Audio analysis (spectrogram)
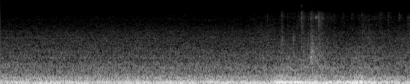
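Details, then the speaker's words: Ford Transit camper van driving through the desert: steady low road and engine rumble with no ticks, creaks or rattles, a quiet, squeak-free cabin. "That's the sound of no squeaks in the cabins. I'm so excited. It's just a quiet drive."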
